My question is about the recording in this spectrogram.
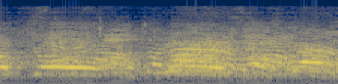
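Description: Crowd yelling and shouting over one another, many voices at once, at a cage fight during a ground exchange.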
